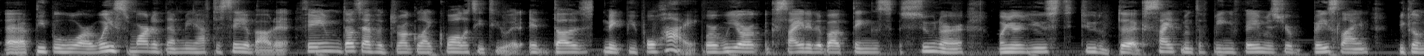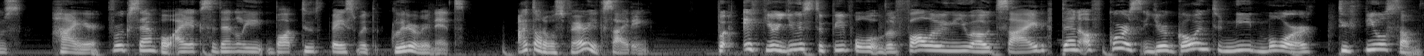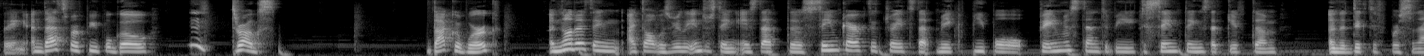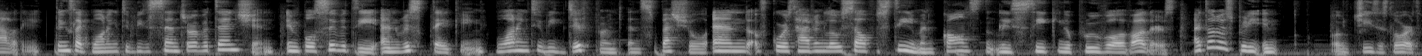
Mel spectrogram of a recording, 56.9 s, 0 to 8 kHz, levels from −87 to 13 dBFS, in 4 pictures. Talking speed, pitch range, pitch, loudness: 170 wpm, 150-190 Hz, 165 Hz, -21 LUFS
